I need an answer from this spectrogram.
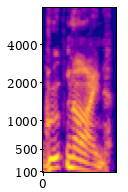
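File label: Pirate Speech Pilots Torpedo, English pirate; World Of Warships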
